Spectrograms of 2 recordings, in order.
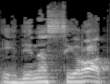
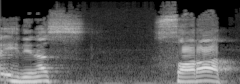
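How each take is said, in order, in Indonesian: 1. Vokal setelah s itu i. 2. Vokal setelah s itu o. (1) "kan soknya di kasroh" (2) "Tapi dibaca ihdinas sorot"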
